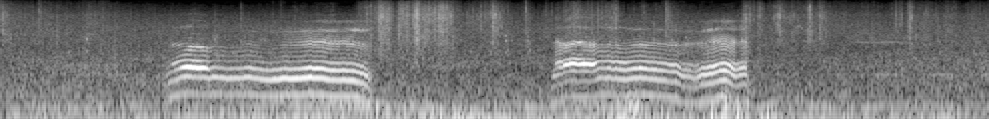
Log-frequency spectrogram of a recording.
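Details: Free-roaming cats in a park give two long, low, plaintive meows, each lasting about two seconds and dropping in pitch at the close, the second breaking into a short extra cry; quiet outdoor hum behind.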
